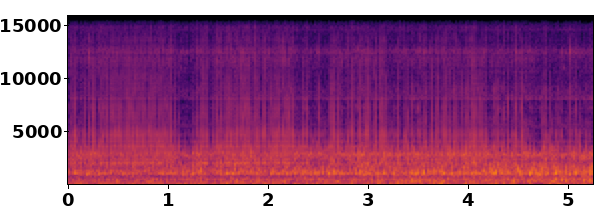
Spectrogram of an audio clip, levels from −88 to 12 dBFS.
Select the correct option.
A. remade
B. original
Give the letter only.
A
